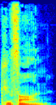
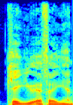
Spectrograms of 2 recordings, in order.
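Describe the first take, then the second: First: It is spoken as one blended word. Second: The first letters are spoken separately, then fan. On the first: The speaker calls it wrong. "not Kufan" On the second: The speaker calls it right. "that's [name] fan"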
